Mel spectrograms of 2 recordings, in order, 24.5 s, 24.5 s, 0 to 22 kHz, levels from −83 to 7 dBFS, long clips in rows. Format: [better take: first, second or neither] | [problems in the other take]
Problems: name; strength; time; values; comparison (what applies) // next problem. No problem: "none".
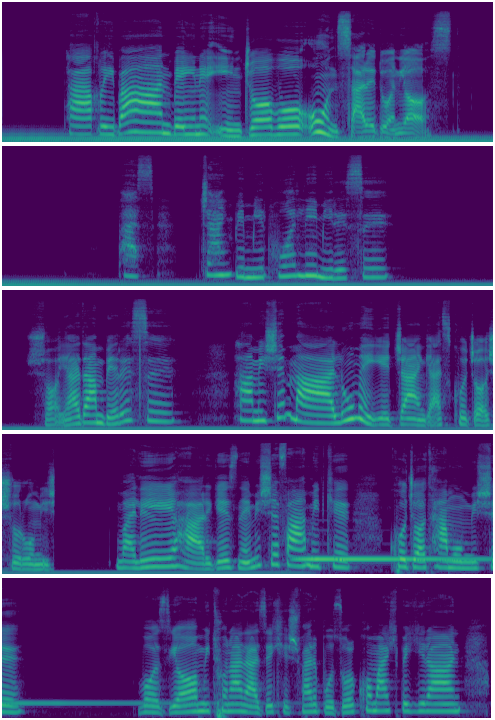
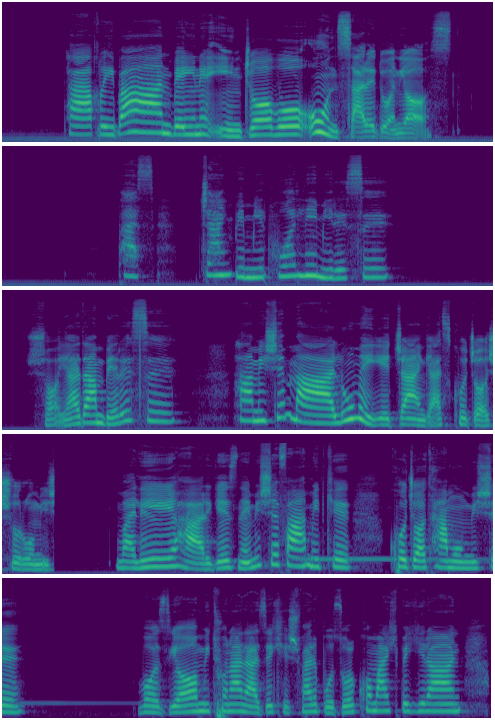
second | background music; loud; throughout; 8 dB below the speech; faint in the second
